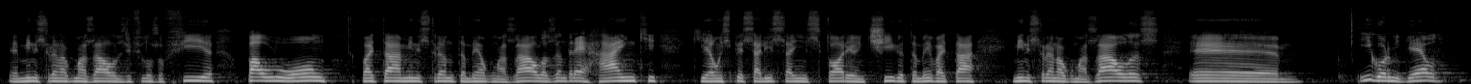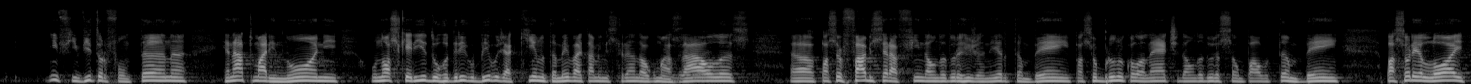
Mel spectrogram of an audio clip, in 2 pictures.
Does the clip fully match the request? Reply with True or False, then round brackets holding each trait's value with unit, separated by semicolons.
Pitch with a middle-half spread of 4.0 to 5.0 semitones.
False (2.6 semitones)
